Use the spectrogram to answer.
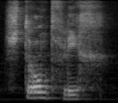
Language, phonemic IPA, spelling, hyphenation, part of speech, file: Dutch, /ˈstrɔnt.flix/, strontvlieg, stront‧vlieg, noun, Nl-strontvlieg.ogg
- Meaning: yellow dungfly, Scathophaga stercoraria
